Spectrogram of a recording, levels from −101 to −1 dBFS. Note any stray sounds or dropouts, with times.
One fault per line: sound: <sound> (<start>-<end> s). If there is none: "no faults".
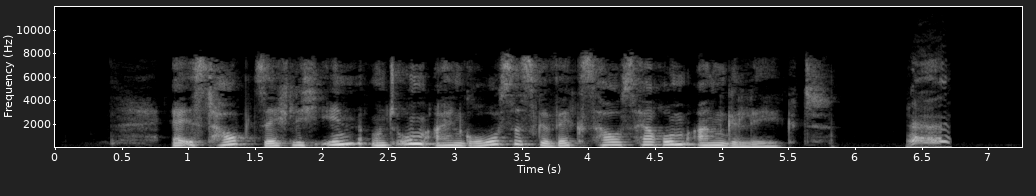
sound: bark (6.4-6.7 s)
